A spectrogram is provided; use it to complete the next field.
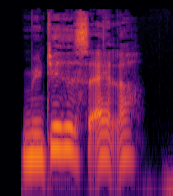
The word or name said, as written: myndighedsalder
